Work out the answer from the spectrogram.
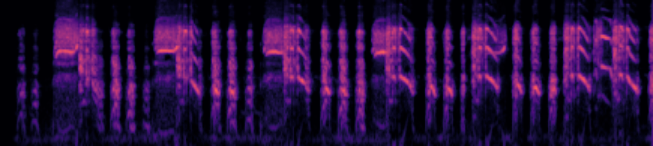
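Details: Grey francolin male and female calling together in a duet. Loud, harsh, squawky notes pour out in rapid overlapping bursts, building into a dense chattering series with short gaps between the bursts.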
